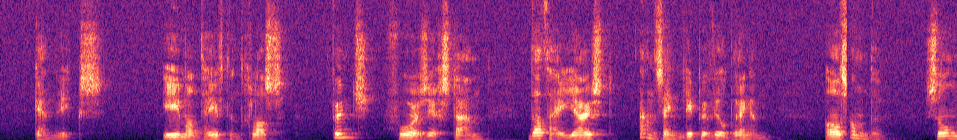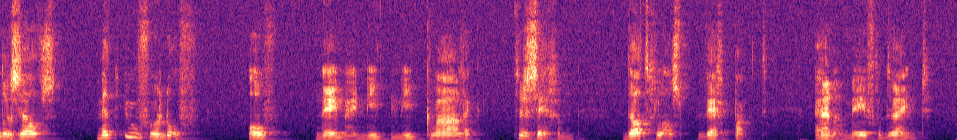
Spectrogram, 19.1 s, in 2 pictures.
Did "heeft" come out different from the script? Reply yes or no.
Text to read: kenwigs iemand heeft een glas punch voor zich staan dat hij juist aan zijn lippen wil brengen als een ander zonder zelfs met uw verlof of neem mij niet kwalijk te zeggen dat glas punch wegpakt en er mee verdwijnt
no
